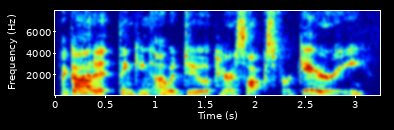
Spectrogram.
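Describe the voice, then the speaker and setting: A woman from Texas co-hosting a casual podcast, chatting slowly with frequent ums and trailing sentences. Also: fairly low pitch, lively intonation. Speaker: podcast co-host. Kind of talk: casual knitting podcast chat.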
